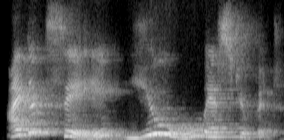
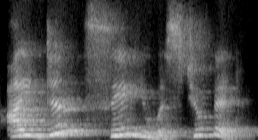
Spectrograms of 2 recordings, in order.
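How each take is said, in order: First: The stress falls on the word you. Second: The stress falls on the word didn't. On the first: It was said about someone else. "Perhaps I said X was stupid" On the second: The saying is flatly denied. "No, I didn't say it"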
